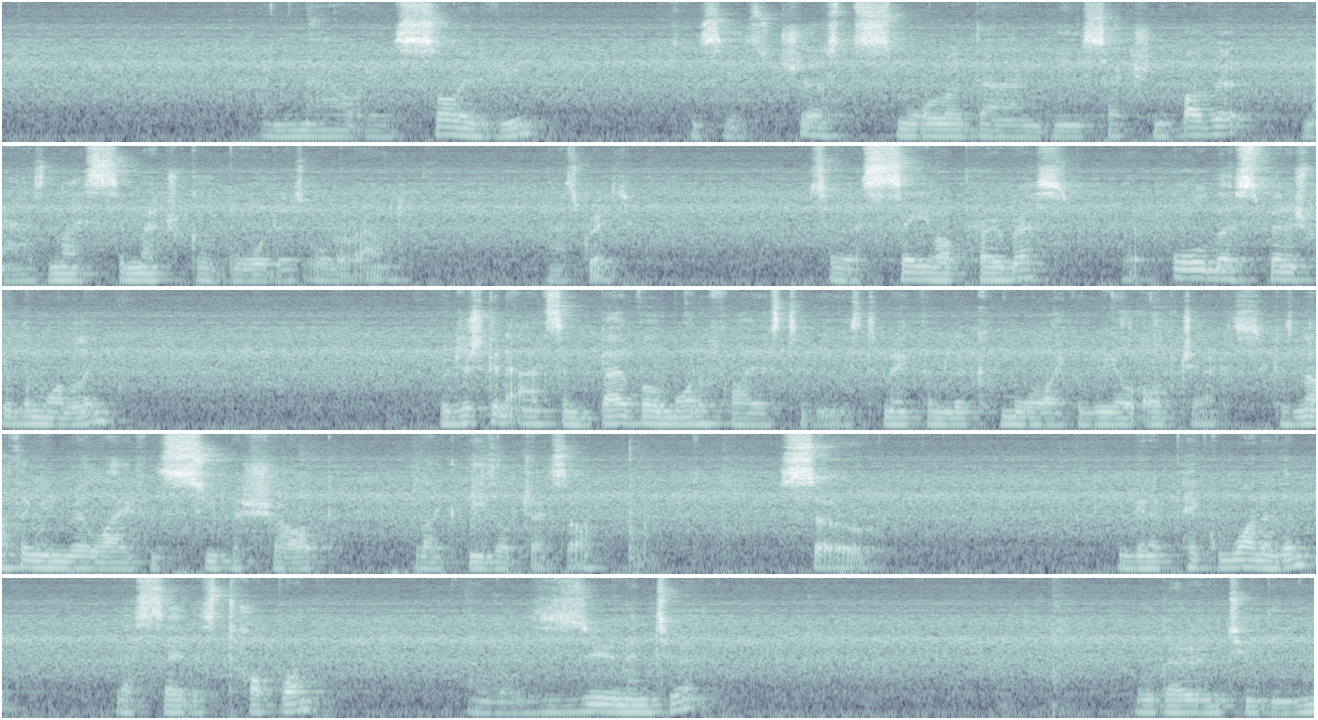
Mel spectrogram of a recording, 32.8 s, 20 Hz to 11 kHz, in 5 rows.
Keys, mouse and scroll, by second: 0.2 middle click, 1.7 z, 2.9 scroll down 2, 3.4 middle click, 8.8 middle click, 11.3 ctrl+s, 23.9-24.3 scroll down 1, 24.3-24.9 scroll up 1, 24.9-26.4 scroll down 3, 26.4 click, 27.4 shift+middle click, 28.2-28.9 scroll up 5, 28.9 shift+middle click, 29.8 middle click, 30.6-31.7 scroll up 2.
